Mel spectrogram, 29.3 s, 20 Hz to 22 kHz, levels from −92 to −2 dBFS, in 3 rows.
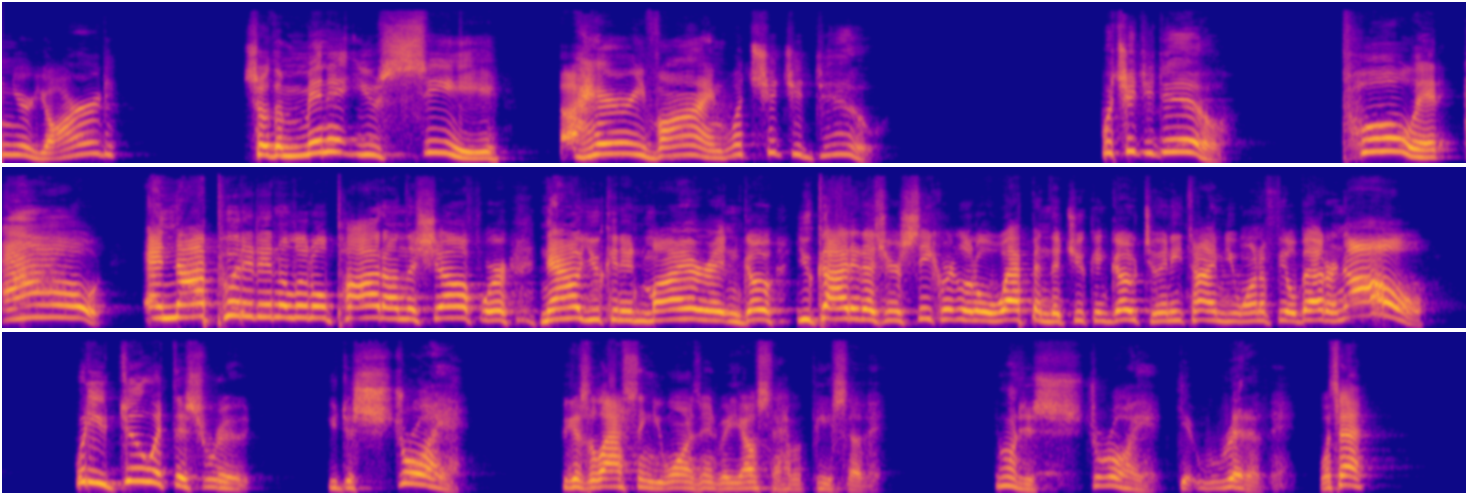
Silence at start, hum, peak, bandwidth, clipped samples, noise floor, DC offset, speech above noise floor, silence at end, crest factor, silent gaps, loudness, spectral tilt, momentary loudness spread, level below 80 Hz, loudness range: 0 s; none; -4 dBFS; 17.5 kHz; under 0.1%; under -90 dBFS; under 0.1%; over 68 dB; 0.7 s; 20 dB; 1.36-1.61 s, 6.31-7.07 s, 7.14-7.32 s, 8.81-8.93 s, 19.85-20.01 s, 23.12-23.25 s, 25.78-26.14 s; -22 LUFS; -4 dB/octave; 14 LU; -80 dBFS; 9 LU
